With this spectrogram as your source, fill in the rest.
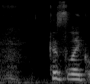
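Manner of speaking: plain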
